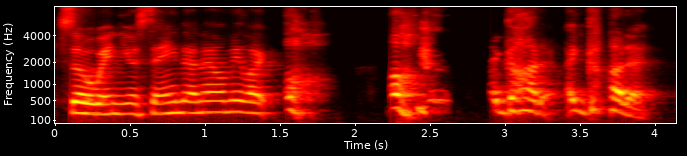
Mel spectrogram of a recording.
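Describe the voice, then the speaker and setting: A woman's voice: fairly high pitch, normal speed. A woman from Japan in her forties with a Japanese accent, co-hosting a live webinar and chatting with an easy laugh. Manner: warm, laughing, animated. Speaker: face yoga founder and co-host.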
